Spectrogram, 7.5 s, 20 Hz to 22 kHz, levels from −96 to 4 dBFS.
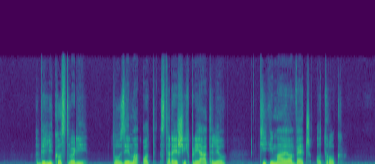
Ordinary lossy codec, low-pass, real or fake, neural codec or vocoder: none; 14.4 kHz; fake; codec, 32 kHz, 1.9 kbps, SNAC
